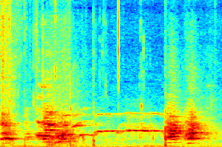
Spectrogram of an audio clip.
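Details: A young Yakut gray wolf in a wolf park, still shedding puppy fluff, gives rough, snarling yelps, then a held whining tone lasting about a second, followed by more harsh barks and yips.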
